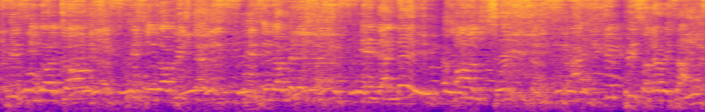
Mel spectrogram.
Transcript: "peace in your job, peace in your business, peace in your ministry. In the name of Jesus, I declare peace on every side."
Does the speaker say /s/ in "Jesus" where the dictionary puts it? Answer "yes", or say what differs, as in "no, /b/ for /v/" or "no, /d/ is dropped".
no, /s/ is dropped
